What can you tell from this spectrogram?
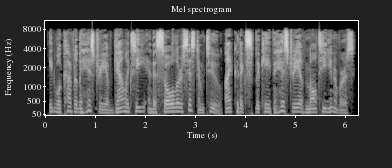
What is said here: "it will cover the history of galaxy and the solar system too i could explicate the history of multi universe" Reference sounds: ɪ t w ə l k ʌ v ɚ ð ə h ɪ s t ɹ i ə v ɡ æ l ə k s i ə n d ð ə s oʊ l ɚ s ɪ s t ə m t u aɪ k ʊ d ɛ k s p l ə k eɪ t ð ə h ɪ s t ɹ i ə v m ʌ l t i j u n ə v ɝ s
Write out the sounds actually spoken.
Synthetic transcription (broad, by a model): ɪ t w ə l k ʌ v ɚ ð ə h ɪ s t ɹ i ə v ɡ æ l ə k s i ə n ð ə s oʊ l ɚ s ɪ s t ə m t u aɪ k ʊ d ɛ k s p l ə k eɪ t ð ə h ɪ s t ɹ i ə v m ʌ l t i j u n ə v ɝ s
